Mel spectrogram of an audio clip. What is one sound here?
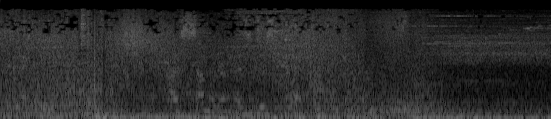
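A huge structure explodes with a deep rumbling crash.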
